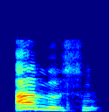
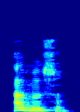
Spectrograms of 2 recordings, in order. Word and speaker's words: hameçon: le donne 1 h un hameçon voilà il est muet on l'entend pas mais il faut le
